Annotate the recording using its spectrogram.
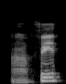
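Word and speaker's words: Vite: Sorry, ini bacanya bukan Fit ya, Fight ya, tapi Fit. Nah, Fit seperti Fit ini, nah, khususnya untuk front end.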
